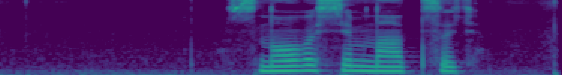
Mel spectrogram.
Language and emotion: Russian, neutral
